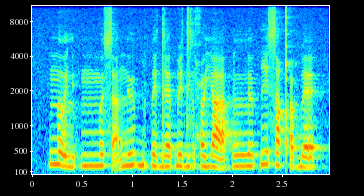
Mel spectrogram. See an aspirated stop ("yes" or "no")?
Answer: no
